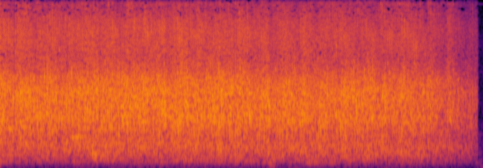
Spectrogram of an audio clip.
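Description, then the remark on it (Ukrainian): Loud, sustained applause from a large audience at a business forum in Białystok where Donald Tusk spoke, a dense wash of many hands clapping at once that holds steady for several seconds before cutting off abruptly. “а як ви думаєте, чому люди так пляскаються? Адкуль такі аплодисменти масові?”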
